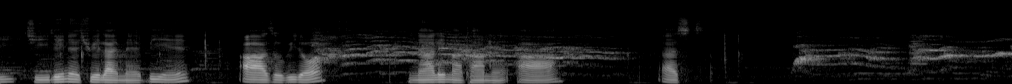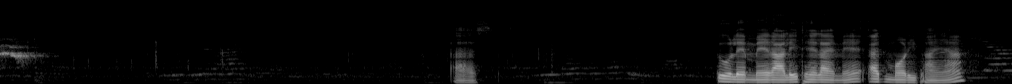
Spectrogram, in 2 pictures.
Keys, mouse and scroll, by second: 1.1-2.2 shift+middle drag, 2.2 r, 4.0 g, 5.0 r, 6.4 s, 7.4 g, 9.4-10.6 middle drag, 11.4 alt+middle click, 12.4 g, 14.4 s, 15.6 g, 17.6-18.8 drag.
